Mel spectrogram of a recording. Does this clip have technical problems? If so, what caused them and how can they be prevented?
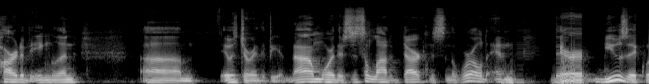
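Yes. From about 5.02 to 5.89 s the speech collapses into a robotic sound from repeated short buffers, a stiff metallic buzz near 100 Hz that only loosely tracks the talking. That pitch points to a roughly 10 ms chunk being replayed over and over, with about half the real audio skipped, likely because new audio wasn't arriving fast enough. To prevent it, give the playback or capture path a bigger buffer and keep the CPU load and network jitter in check.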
